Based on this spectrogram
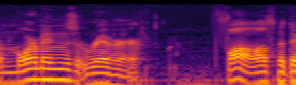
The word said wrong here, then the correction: Moormans: No, it's spelled Moormans.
